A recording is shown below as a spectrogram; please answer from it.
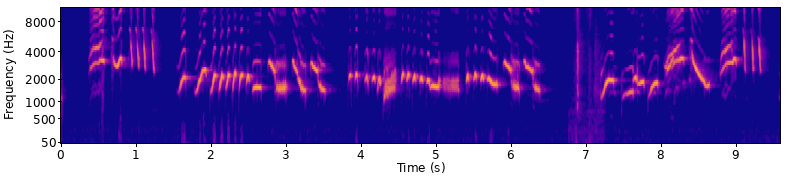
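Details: White-rumped shama song answered by other shamas, bursts of rapid repeated high notes and rich warbled whistles in phrases of one to two seconds with short gaps.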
